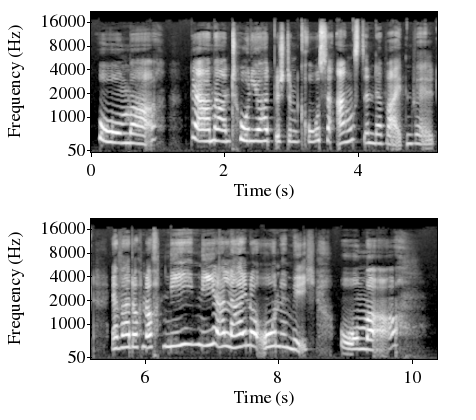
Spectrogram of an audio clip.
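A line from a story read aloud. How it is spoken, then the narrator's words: Sobbing. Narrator (German): schluchzt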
